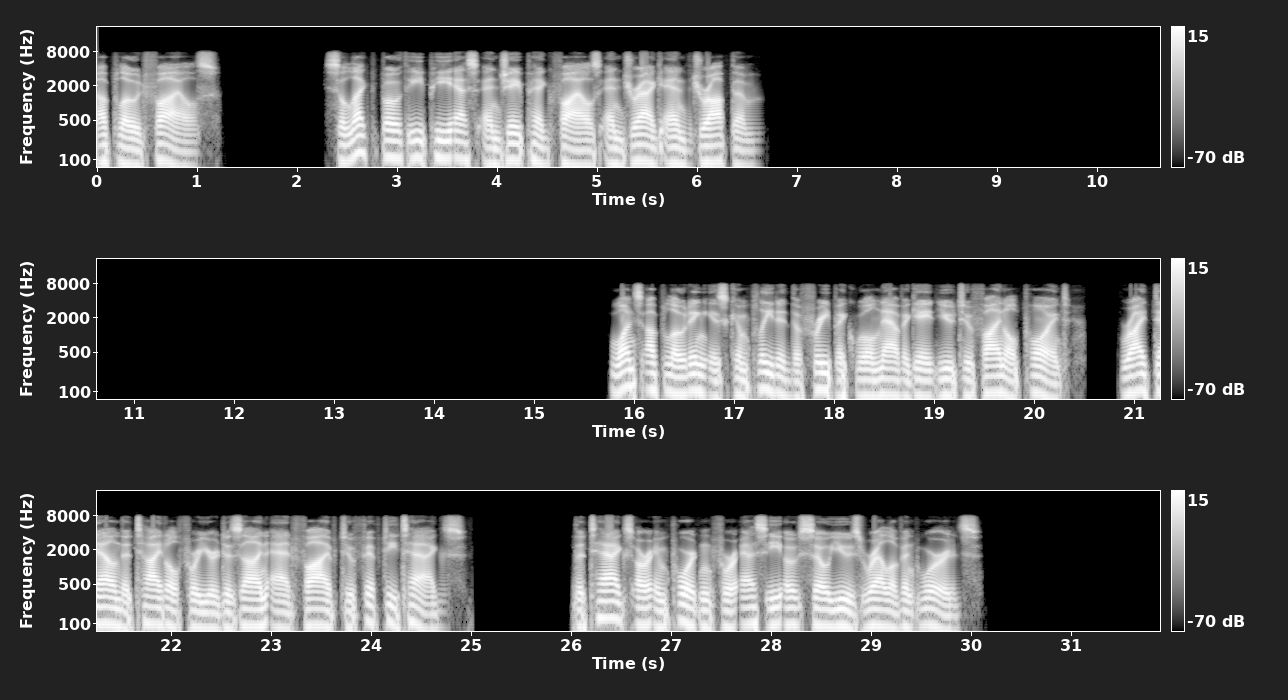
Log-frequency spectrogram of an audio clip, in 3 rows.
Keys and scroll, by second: 0.0-0.6 typing, 22.9 ctrl+a, 23.5 ctrl+shift+p, 23.7 ctrl+shift+BackSpace, 24.1-29.4 typing.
